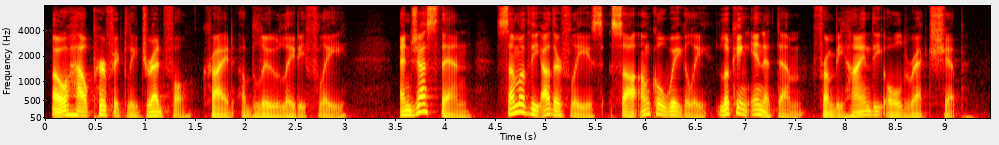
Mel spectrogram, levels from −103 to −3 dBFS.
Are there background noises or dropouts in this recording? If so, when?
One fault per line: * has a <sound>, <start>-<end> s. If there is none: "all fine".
all fine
